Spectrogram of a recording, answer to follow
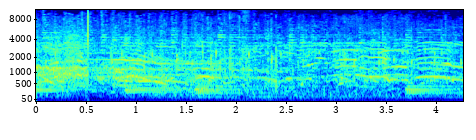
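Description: Background music: a song with singing over repeated steady chords.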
